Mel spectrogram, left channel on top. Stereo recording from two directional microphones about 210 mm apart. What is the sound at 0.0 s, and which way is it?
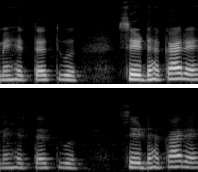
A woman's voice, 25° left (ahead or behind).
